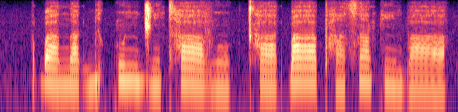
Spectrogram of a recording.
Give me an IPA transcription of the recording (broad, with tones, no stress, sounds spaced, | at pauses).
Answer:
ɓ a˨ n a˨ ɡ͡b i˦˨ kʷ ĩ˦ ŋ d͡ʒ ĩ˨ tʰ aː˦˨ v ũ˨ | kʰ aː˨ k͡p aː˦ pʰ ã˨ s ã˦ k ĩ˨ b aː˨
